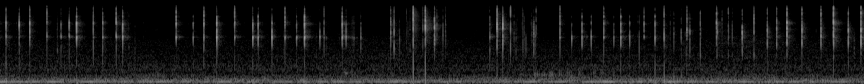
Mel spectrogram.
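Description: Long acrylic nails tap and scratch a medium-sized orange plastic Bliss product bottle with a white cap. A rapid, irregular run of sharp, bright clicks and scrapes sounds with almost no ring. A faint low hum sits steadily underneath.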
